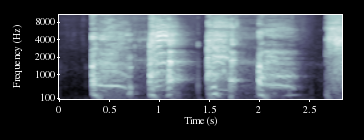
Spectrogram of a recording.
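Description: A series of about five loud, raspy coughing bursts in a steady rhythm, each harsh and breathy with short gaps between them, without any talking.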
